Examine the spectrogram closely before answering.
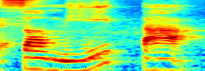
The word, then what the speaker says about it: Samhita: Como, por exemplo, a palavra Samhita, ela é Samhita, com A maior no final.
